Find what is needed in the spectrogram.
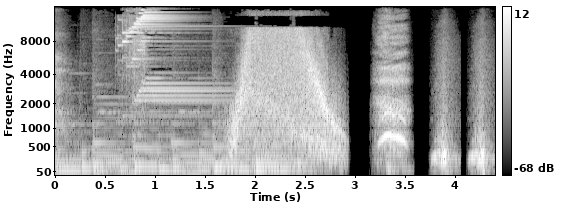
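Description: Cartoon magic-wand sound effect over background music: a bright twinkling chime, then a loud swelling whoosh that cuts off sharply, as a character is magicked away. Two short separate sounds follow near the end.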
